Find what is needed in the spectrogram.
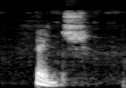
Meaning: A fence made up of living plants, especially willow, thus somewhat resembling a hedge
- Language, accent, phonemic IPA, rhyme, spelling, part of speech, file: English, Southern England, /fɛd͡ʒ/, -ɛdʒ, fedge, noun, LL-Q1860 (eng)-fedge.wav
